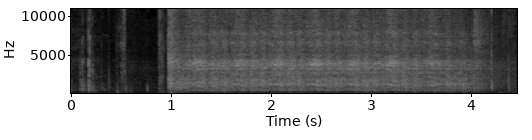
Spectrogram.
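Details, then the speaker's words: Car engine cranking during an oscilloscope relative compression test: starter spins at a steady pace but the rhythm is lumpy, one beat lighter each turn, from a completely dead cylinder with no compression while the others are good. "as you can see the waveform looks completely and utterly different this is kind of the best-case scenario we know the other cylinders are good and we've got a completely dead one"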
